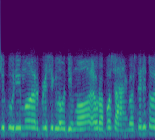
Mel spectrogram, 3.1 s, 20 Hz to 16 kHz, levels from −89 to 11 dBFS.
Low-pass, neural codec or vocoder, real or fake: 14.4 kHz; autoencoder, 48 kHz, 128 numbers a frame, DAC-VAE, trained on Japanese speech; fake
